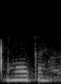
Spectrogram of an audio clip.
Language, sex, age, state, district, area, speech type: Marathi, female, 30-45, Maharashtra, Akola, rural, conversation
